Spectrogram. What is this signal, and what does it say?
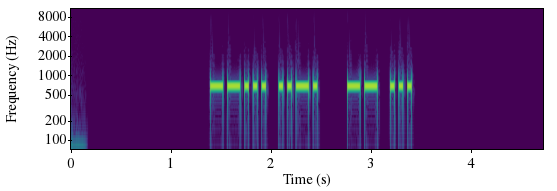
Morse code, heard as a keyed tone, about 28 wpm, 700 Hz. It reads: 7F MS
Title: Field Day Exchanges Encore - 28wpm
